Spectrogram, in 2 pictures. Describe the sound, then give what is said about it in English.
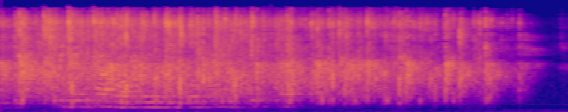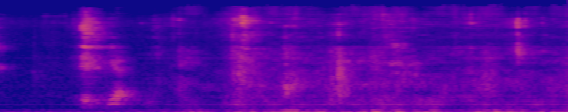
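A crowd applauds with dense, steady clapping for about five seconds, then it cuts off abruptly, followed by faint rustling and low murmurs. “So if you guys can go ahead and give her a round of applause.”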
